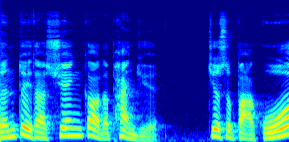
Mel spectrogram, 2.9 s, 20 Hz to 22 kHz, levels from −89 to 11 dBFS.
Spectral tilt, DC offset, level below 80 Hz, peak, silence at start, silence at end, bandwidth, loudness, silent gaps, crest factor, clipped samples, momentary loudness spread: -6.5 dB/octave; under 0.1%; -66 dBFS; -10 dBFS; 0 s; 0 s; 15.5 kHz; -27 LUFS; none; 16 dB; under 0.1%; 11 LU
